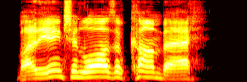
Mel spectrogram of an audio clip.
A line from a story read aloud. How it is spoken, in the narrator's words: I roared to the soaring canyons of glass and concrete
